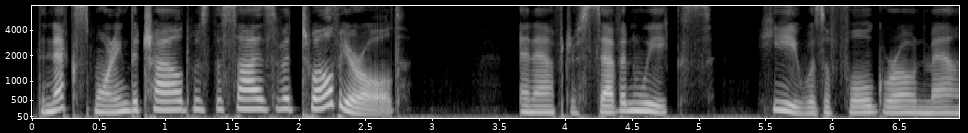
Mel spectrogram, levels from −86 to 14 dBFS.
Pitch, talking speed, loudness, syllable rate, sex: 195 Hz, 200 wpm, -18 LUFS, 4.6 syllables/s, female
